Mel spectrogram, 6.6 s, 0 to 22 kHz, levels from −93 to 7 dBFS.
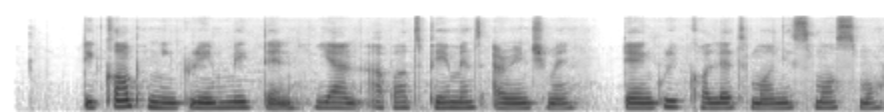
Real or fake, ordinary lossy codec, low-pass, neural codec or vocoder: fake; none; none; codec, 24 kHz, 3.1 kbps, DualCodec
